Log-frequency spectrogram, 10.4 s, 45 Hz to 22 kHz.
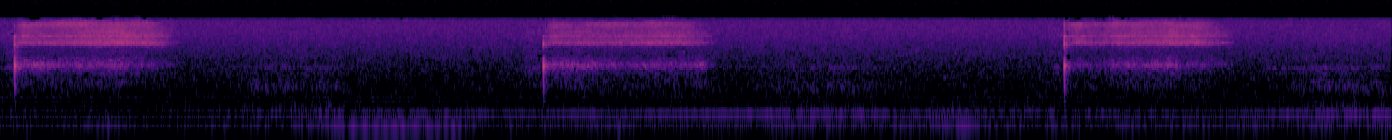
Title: up close mouth snore pt 8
